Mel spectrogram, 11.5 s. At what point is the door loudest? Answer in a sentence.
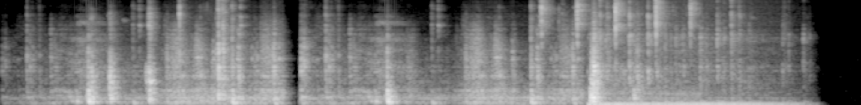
The volume of the door peaks at 8 seconds.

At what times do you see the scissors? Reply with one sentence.
You can hear the scissors from 2.4 to 3.1 s and from 7.2 to 9.3 s.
